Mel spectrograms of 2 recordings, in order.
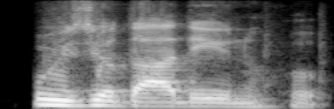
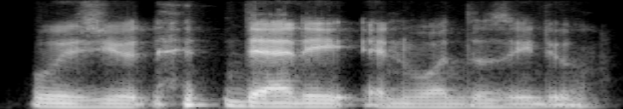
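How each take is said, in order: First: Put-on loud, botched Austrian accent; Arnold Schwarzenegger. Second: Said in the usual way. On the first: Streamer fumbles a film quote, loud mock Austrian accent. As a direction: belt out a failed attempt at an Austrian accent. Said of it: "no, that's not Arnold".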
